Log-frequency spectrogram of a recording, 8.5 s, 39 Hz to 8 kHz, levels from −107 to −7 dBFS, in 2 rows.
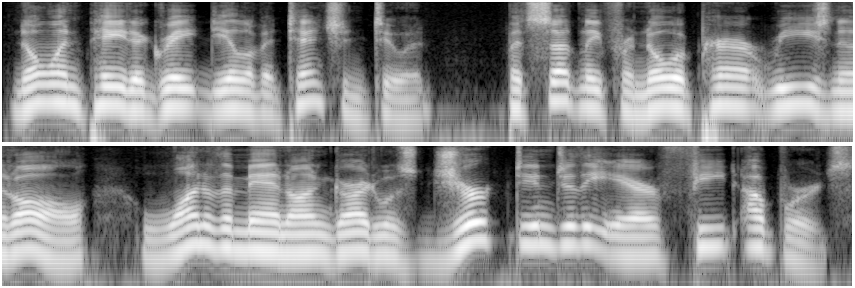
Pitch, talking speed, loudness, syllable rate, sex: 145 Hz, 220 wpm, -18 LUFS, 5.5 syllables/s, male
